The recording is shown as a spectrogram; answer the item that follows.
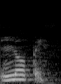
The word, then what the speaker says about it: López: la siguiente palabra es lópez y es una palabra grave por lo que debemos acentuar en la penúltima sílaba y porque termina en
